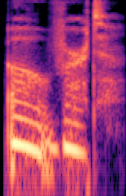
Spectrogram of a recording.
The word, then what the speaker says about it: overt: OVERT. Now read the syllables shown on the screen naturally. O. Vert. OVERT. Stress O and keep vert clear.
